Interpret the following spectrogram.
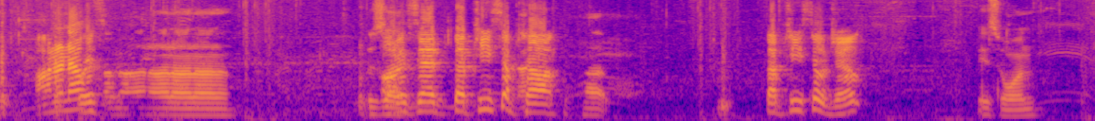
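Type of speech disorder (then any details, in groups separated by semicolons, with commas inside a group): None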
